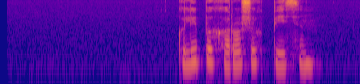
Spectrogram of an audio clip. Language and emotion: Russian, neutral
